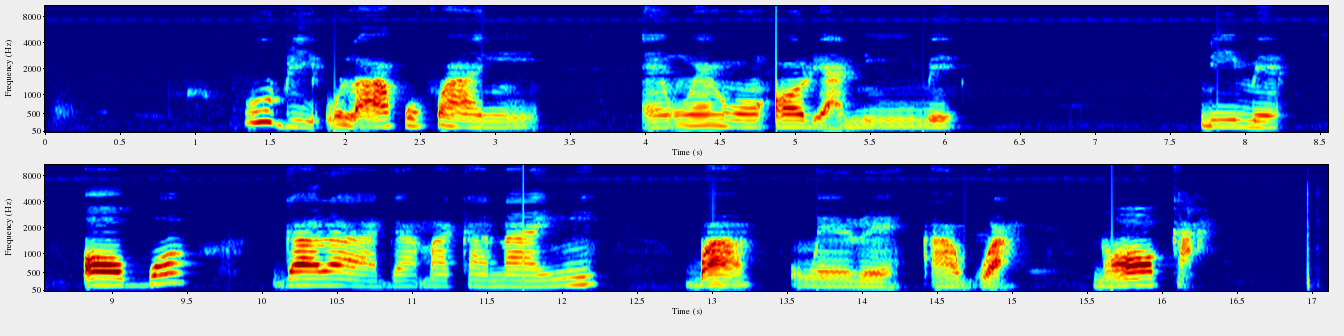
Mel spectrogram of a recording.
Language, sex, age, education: Igbo, female, 30-45, tertiary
